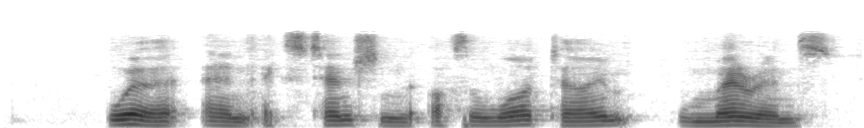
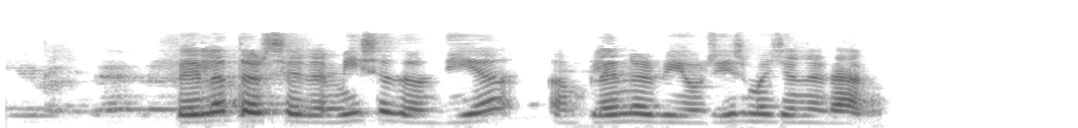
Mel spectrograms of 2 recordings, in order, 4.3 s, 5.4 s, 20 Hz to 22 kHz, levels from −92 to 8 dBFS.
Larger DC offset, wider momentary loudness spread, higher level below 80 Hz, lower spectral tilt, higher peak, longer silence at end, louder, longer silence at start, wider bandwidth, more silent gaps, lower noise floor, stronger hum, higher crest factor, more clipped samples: neither; second, 13 LU vs 19 LU; first, -68 dBFS vs -90 dBFS; first, -5.5 dB/octave vs 1 dB/octave; first, -4 dBFS vs -14 dBFS; second, 0.15 s vs 1 s; first, -23 LUFS vs -32 LUFS; first, 0.55 s vs 0.1 s; about the same, 7.8 kHz vs 8 kHz; neither; second, -79 dBFS vs under -90 dBFS; neither; about the same, 18 dB vs 20 dB; neither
